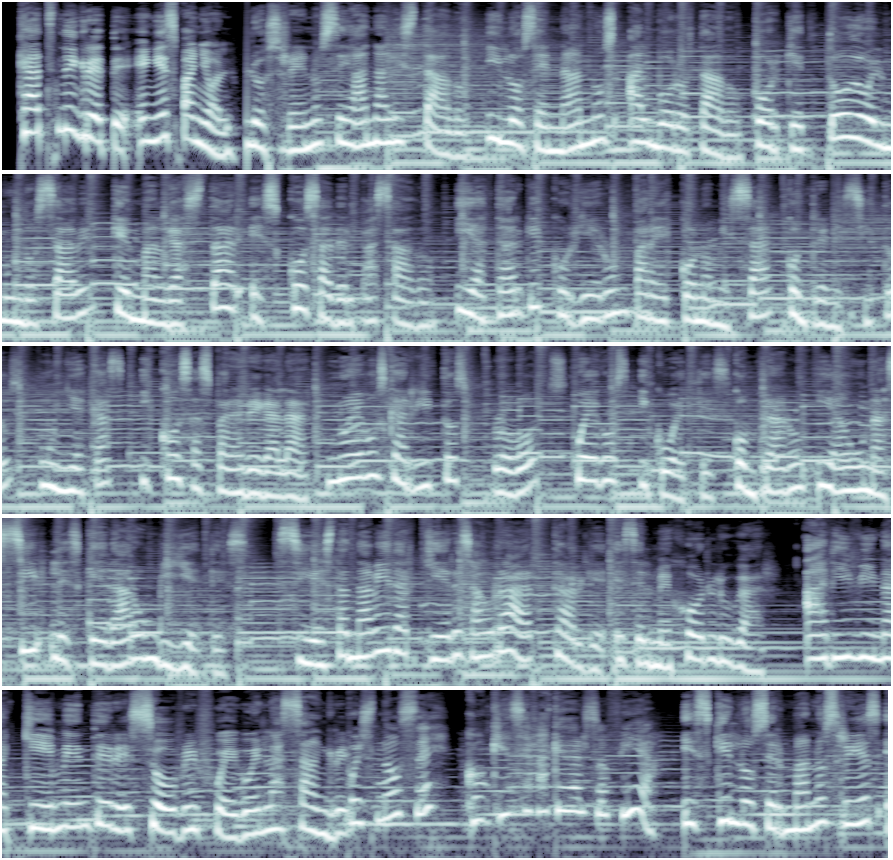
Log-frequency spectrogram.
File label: Commercial Spanish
